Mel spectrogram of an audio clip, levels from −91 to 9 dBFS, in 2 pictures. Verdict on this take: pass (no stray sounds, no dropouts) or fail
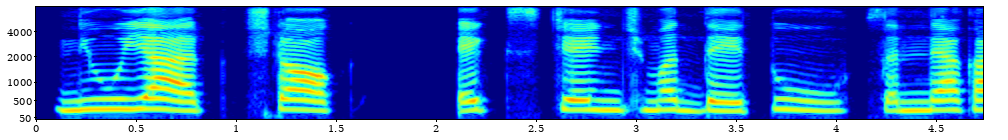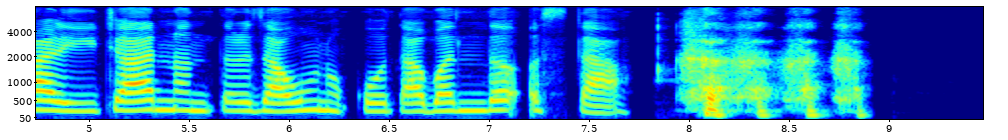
fail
